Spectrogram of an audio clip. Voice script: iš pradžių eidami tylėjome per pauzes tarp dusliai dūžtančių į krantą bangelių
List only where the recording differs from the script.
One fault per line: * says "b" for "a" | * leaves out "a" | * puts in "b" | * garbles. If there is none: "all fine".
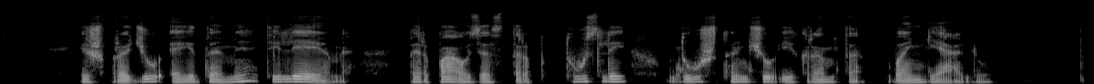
all fine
